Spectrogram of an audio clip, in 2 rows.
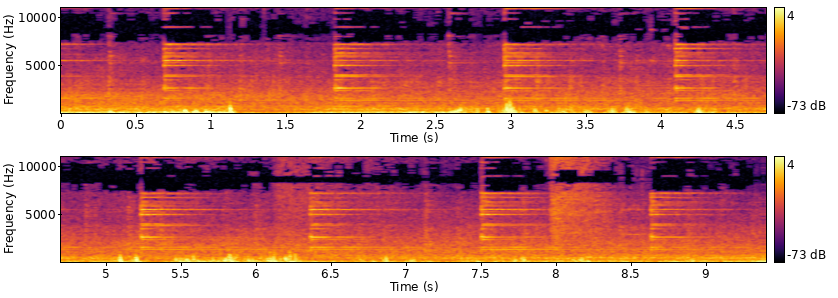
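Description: Passenger train rolling slowly past behind the Pennsylvania E8A diesel locomotive: a low engine rumble with clanks from the wheels and couplers, louder for the first second. Over it the locomotive bell rings about once a second.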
